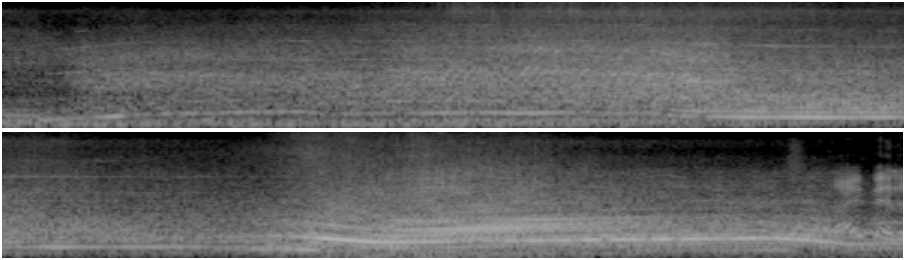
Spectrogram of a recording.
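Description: Dave Rickards' big BA wagon drag car 'Snoozy' revs and accelerates hard down the strip at Palmyra Dragway, its engine note climbing loudly and then surging again, with a commentator talking over it.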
